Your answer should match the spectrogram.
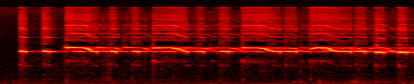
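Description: A small bamboo flute (bansuri) playing a solo opening phrase. It comes in suddenly out of silence with a high, quick run of short notes, each turning with a little downward slide.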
